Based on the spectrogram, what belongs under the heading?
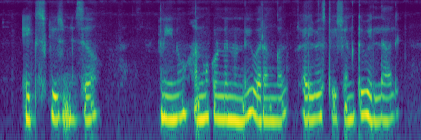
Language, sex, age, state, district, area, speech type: Telugu, female, 30-45, Telangana, Hanamkonda, rural, spontaneous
